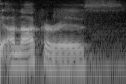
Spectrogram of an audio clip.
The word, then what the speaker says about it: Anakaris: If you say Anakaris, you're fucking weird. It's literally Anakaris.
